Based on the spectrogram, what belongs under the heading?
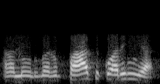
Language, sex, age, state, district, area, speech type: Tamil, female, 60+, Tamil Nadu, Vellore, urban, conversation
